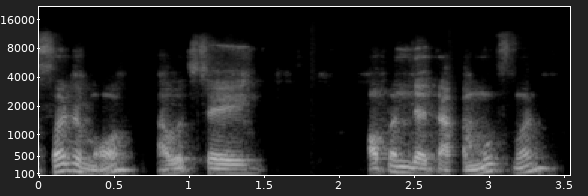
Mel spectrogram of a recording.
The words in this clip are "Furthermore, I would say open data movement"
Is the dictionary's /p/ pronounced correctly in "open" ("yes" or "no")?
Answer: yes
